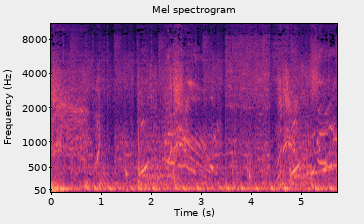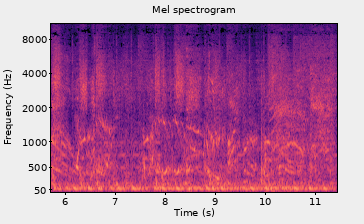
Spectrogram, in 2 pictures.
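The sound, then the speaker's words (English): The Killer Instinct skeleton fighter Spinal takes a barrage of hits from Cinder, with repeated smacking and crashing impacts and frequent high, strained shrieks and yells from Spinal over a dense, loud mix of game effects. “All of the shrieks are his, of course.”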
